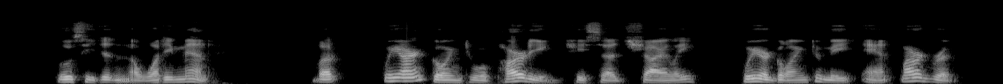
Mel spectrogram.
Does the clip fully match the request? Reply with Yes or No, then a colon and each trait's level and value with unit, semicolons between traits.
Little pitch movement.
No: average, 4.4 semitones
